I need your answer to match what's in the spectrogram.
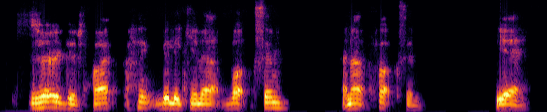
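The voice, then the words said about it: East End London accent. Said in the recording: “That's my East End accent.”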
